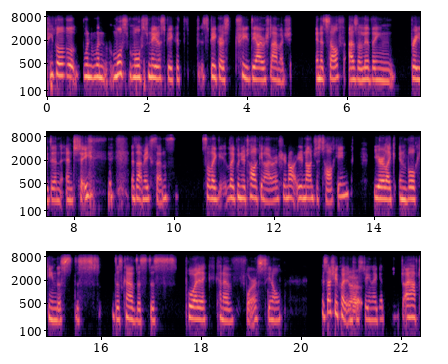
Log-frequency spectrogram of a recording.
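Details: Male speaker with a self-described awful stutter, repeating words; stuttering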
